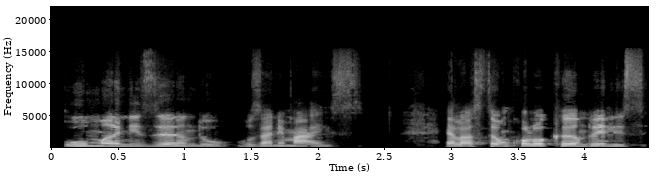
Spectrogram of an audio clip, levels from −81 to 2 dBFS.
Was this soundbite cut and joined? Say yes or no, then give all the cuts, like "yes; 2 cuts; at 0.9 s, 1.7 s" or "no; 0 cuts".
no; 0 cuts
